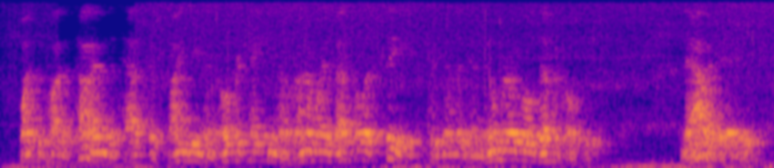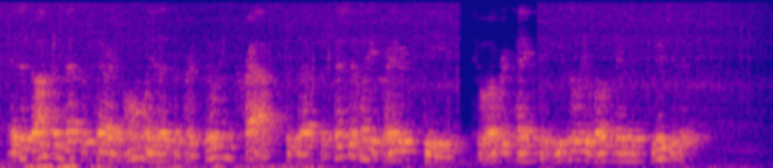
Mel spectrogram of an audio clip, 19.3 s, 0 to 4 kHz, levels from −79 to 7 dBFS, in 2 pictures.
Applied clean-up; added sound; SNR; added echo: none; Water tap, faucet; 19 dB; reverberation time 0.7 s.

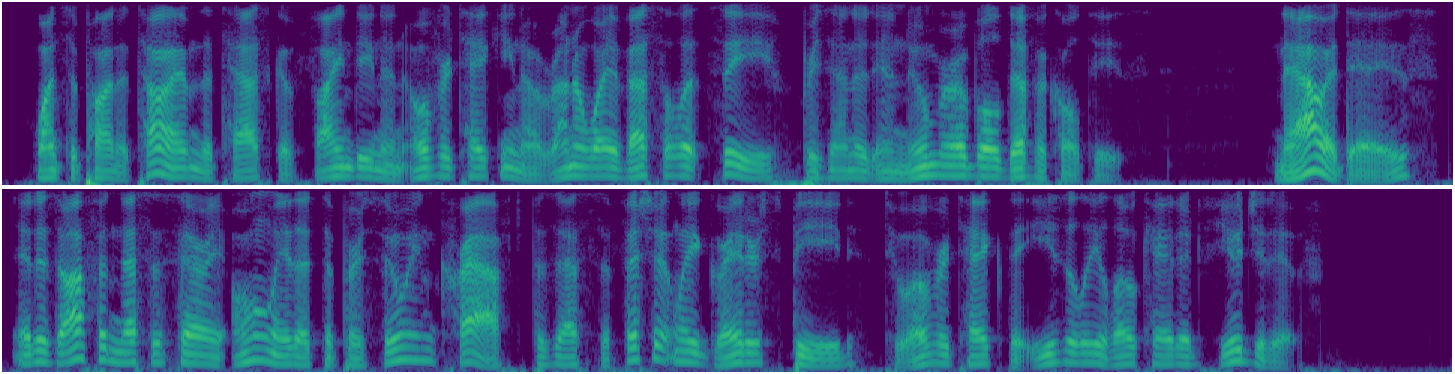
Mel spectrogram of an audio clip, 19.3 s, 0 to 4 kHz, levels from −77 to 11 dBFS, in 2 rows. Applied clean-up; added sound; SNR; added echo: none; none; none; none.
